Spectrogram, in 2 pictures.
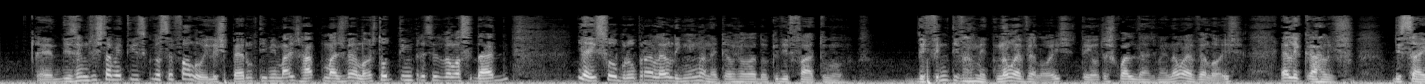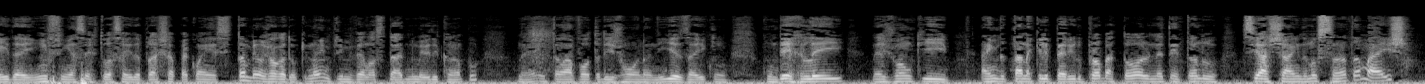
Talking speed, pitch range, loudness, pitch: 200 wpm, 110-140 Hz, -17 LUFS, 125 Hz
